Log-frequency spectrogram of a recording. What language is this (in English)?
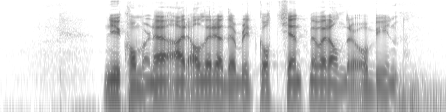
Norwegian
